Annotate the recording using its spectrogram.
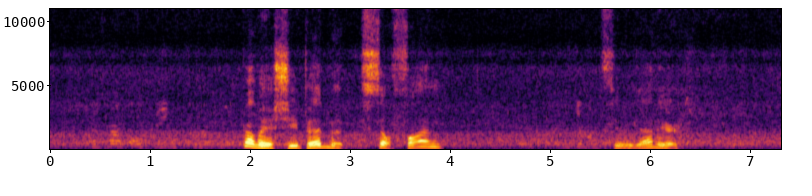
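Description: A river rushes over rocks.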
